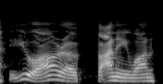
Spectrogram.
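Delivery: amused inspector with a little laugh; chuckling. A narrator's reading. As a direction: chuckle through it. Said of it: "chuckled the inspector".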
